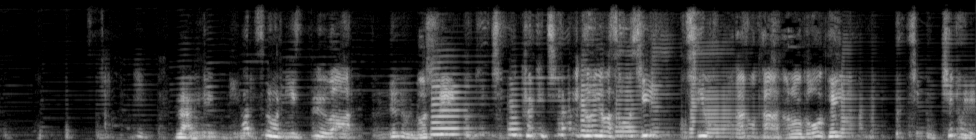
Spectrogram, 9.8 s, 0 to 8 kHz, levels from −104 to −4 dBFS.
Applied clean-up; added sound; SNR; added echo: neural mask model DeepFilterNet 3.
